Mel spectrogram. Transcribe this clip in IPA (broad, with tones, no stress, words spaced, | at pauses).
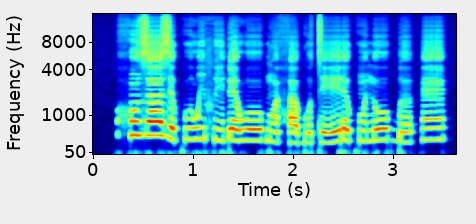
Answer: hɔ̃˦zaː˦ zɛ˨ kʷi˧wi˧ fĩ˧ɗɛ˦ woː˧ɡʷã˨ ha˨ɡʷɨ˨ teː˨˦ɾɛ˧ kʷɛ̃˧noː˦ɡ͡bə˧ | ɛ̃˧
